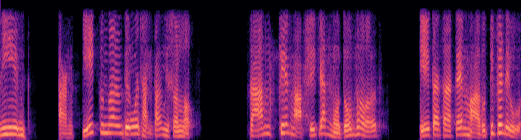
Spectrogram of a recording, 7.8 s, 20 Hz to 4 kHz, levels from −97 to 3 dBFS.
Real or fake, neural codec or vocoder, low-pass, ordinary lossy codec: fake; codec, 16 kHz in and 24 kHz out, 0.6 kbps, FireRedTTS-2 codec; 3.6 kHz; none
